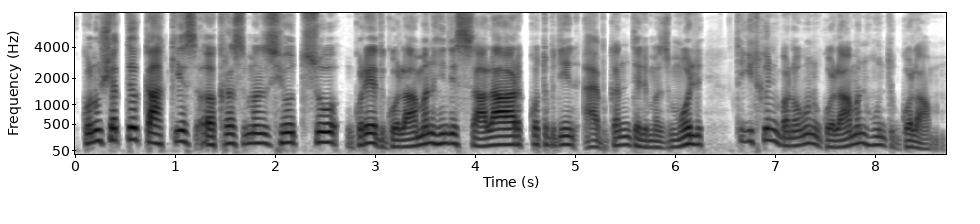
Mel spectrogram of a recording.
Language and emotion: Kashmiri, neutral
